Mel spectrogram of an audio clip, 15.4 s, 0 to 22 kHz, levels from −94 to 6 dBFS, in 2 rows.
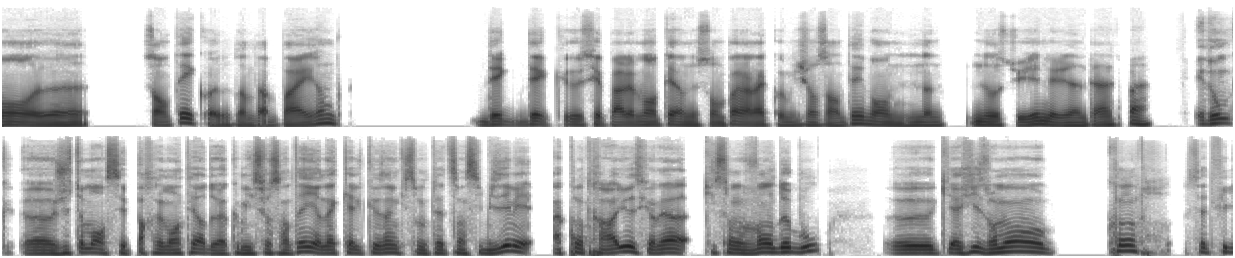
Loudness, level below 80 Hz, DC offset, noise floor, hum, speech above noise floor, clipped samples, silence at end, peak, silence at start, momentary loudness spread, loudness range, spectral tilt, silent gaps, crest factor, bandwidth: -18 LUFS; -34 dBFS; under 0.1%; under -90 dBFS; none; over 73 dB; under 0.1%; 0 s; 0 dBFS; 0 s; 6 LU; 3 LU; -6 dB/octave; none; 16 dB; 18 kHz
